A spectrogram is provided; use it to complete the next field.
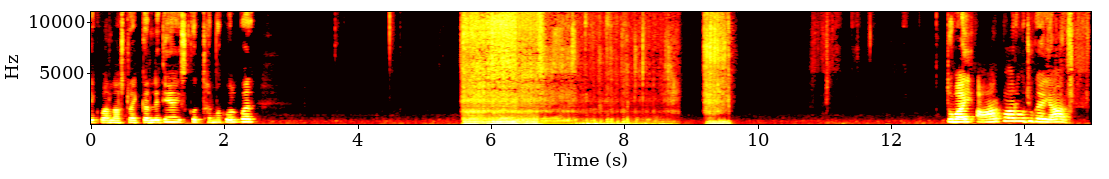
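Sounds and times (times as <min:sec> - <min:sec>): small drill motor buzzing: 0:05.6 - 0:09.7.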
